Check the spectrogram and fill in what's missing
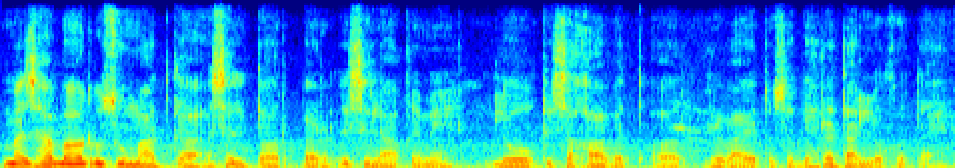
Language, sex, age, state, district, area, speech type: Urdu, male, 18-30, Delhi, North East Delhi, urban, spontaneous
